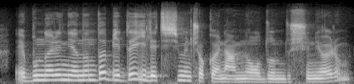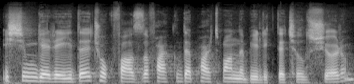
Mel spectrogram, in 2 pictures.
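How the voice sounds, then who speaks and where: A woman's fairly low-pitched voice with very wide pitch swings, very even loudness and hardly any pauses. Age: 30s. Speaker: chemist, R&D team lead. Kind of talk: career talk to camera. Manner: hesitant fillers.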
